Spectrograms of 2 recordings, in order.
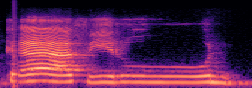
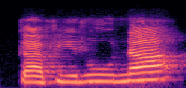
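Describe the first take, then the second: First: It ends on a silent n after a long vowel. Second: The final n is followed by a short vowel. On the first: The reading stops at this word. "kita yang sederhana kita baca empat harakat" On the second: The reading continues into the next word. "kalau kita wasal"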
